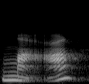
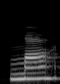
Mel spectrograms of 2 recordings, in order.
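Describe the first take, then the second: First: The syllable is said with the third tone. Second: The syllable is said with the first tone. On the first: It means horse. "the third tone ma, it means horse" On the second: It means mom. "Like the first tone, it means ma, it means mom"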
